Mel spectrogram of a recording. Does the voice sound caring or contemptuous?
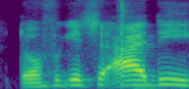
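contemptuous. It is said in a scornful, forceful tone. The reminder belittles the listener as forgetful. The speaker calls it wrong. "they come with disrespect"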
